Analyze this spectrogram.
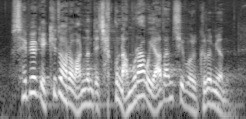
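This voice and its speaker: Very wide pitch swings in a male voice that is somewhat breathy. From Gyeongsang Province, South Korea. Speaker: pastor. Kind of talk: sermon.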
